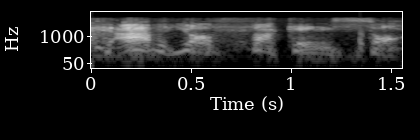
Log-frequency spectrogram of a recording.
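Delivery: high-pitched, rough, raspy character voice. Showing a voice impersonation tutorial, yelling at Sans: Papyrus voice. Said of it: "this hurts so badly".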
